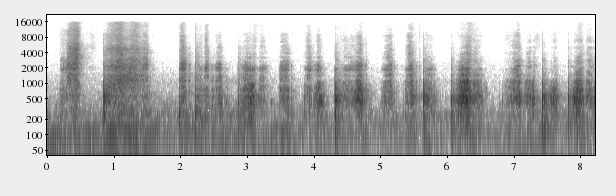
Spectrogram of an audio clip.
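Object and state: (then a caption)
Cardboard box. A hand-sized, black and white printed cardboard box for a brush pen set, with pens inside, is held in one hand while the fingertips and nails of the other tap and scratch its front face. Sharp, dry taps land among soft, papery scratching strokes, with each tap dying away almost at once.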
